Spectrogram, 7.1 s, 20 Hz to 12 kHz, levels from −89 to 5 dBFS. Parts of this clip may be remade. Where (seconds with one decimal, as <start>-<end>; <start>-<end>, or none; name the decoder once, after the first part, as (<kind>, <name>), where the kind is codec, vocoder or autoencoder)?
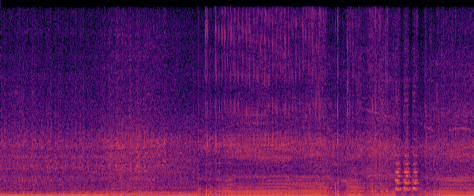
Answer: none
